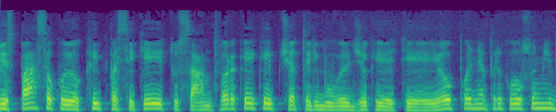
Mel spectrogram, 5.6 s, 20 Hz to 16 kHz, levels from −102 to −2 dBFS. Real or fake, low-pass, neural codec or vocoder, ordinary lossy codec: real; 14.4 kHz; none; MP3, 48 kbps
